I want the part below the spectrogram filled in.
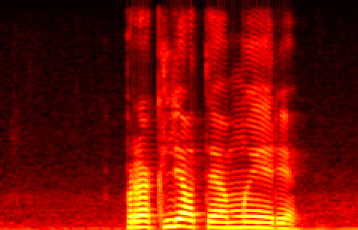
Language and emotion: Russian, angry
